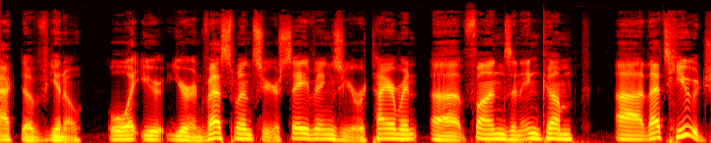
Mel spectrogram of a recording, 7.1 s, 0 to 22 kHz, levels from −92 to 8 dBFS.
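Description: Listening to the speech recording, nothing stood out as a technical fault at any point.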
